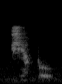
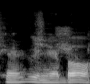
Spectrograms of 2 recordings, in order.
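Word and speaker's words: Girbaud: Gerbeau is how it's Gerbeau.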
